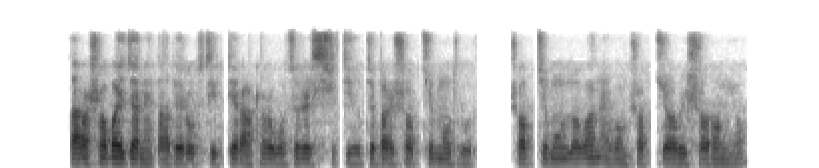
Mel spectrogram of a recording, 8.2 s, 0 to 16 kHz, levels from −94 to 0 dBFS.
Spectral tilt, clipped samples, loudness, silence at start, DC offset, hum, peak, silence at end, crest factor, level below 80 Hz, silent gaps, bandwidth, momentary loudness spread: -4.5 dB/octave; under 0.1%; -25 LUFS; 0.7 s; under 0.1%; none; -4 dBFS; 0.75 s; 20 dB; -66 dBFS; 4.76-5.09 s; 8 kHz; 12 LU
